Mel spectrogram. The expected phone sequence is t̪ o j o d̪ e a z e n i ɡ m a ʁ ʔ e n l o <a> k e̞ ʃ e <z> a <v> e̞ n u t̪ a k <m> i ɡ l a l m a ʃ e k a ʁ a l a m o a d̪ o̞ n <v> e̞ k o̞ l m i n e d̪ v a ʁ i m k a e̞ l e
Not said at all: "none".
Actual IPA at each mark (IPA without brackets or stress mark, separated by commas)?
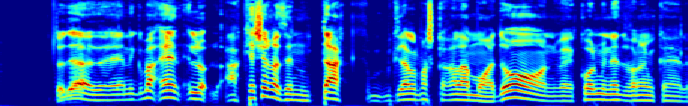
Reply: a, ʁ, z, b, v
